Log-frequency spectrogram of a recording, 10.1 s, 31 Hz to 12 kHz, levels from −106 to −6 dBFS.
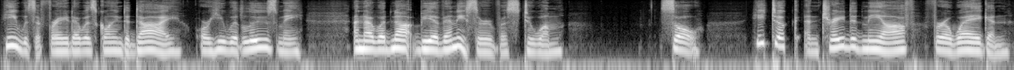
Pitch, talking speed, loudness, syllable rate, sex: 170 Hz, 195 wpm, -17 LUFS, 4.9 syllables/s, female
